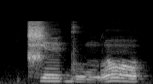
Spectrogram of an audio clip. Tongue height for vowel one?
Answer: mid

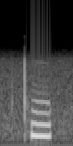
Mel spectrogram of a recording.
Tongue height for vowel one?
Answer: high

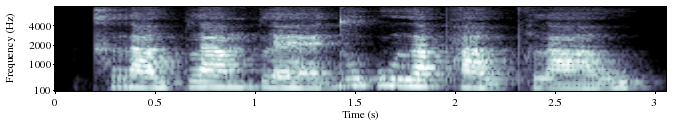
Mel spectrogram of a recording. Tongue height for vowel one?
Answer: low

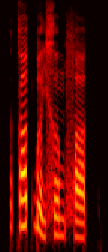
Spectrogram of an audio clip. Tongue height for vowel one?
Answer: low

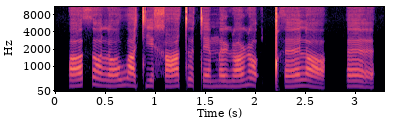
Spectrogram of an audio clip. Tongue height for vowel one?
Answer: low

